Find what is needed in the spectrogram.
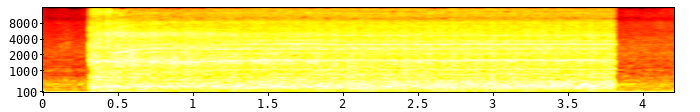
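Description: Electric mixer grinder running at full speed, grinding soaked moong dal into a fine paste. It switches on suddenly just after the start and cuts off shortly before the end.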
